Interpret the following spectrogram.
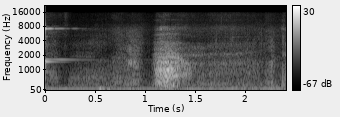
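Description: A brief metallic clink, then a man's heavy breath out through the nose about a second in, over the faint hiss of sand pouring from the bottom of a pressure sandblast pot.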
